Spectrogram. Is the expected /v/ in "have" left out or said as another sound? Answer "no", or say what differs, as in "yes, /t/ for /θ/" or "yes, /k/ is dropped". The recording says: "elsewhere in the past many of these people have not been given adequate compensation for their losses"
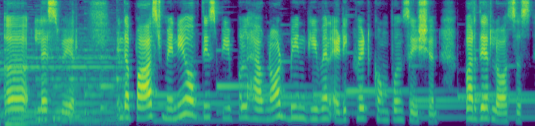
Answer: no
